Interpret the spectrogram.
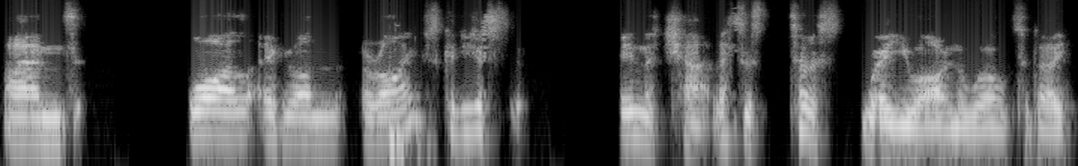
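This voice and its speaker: A man's voice: fairly high pitch, normal speed, a little mellow, breathy edge, no echo, rough recording. A man hosting a webinar, chatty and welcoming, joking lightly with his guests over a video call. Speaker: webinar host. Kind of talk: casual webinar welcome chat.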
